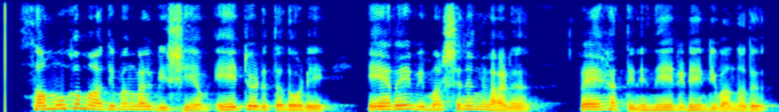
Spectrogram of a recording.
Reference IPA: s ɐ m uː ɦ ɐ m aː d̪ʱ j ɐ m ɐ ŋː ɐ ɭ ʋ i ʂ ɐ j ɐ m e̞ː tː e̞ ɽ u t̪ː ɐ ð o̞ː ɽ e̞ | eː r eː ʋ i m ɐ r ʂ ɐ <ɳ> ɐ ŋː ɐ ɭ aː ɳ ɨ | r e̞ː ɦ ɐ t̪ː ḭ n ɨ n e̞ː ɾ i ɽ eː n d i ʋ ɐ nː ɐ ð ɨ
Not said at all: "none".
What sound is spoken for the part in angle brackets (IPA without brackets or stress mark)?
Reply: n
